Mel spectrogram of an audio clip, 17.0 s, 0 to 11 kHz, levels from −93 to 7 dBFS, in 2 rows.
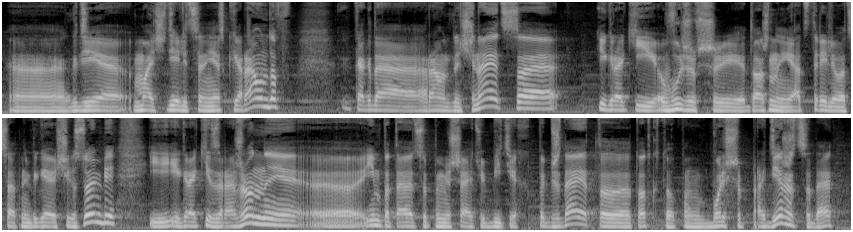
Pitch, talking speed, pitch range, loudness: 120 Hz, 105 wpm, 115-135 Hz, -20 LUFS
